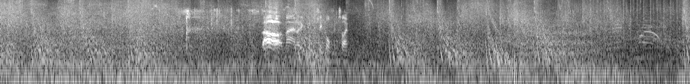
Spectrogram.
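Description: A weapon fires rapid shots.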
